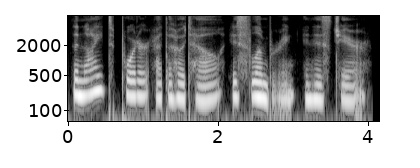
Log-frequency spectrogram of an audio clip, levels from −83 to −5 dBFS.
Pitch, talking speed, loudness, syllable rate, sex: 185 Hz, 160 wpm, -18 LUFS, 4.1 syllables/s, female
